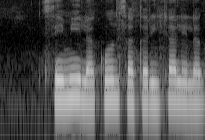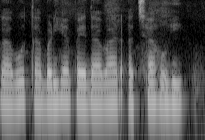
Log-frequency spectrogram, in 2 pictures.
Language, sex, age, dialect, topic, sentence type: Chhattisgarhi, female, 18-24, Northern/Bhandar, agriculture, question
